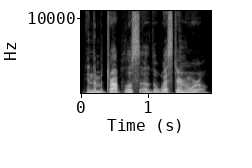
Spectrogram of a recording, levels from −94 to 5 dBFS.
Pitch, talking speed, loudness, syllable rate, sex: 140 Hz, 215 wpm, -21 LUFS, 6.2 syllables/s, male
